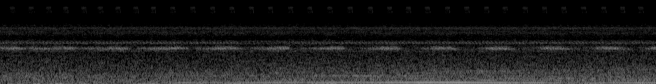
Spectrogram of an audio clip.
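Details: Crickets sing in the evening beside a deck where a chihuahua puppy rests; bright, regular chirps come about every 0.6 seconds over a steady low drone.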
